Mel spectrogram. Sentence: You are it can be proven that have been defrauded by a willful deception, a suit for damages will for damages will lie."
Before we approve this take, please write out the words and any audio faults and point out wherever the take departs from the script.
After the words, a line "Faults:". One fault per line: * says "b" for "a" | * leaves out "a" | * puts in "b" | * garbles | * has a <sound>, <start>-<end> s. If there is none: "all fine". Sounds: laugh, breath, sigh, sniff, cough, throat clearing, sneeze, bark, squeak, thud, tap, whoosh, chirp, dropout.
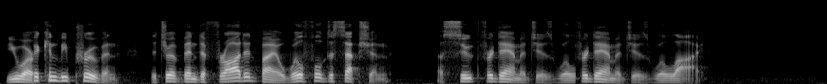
You are it can be proven that have been defrauded by a willful deception, a suit for damages will for damages will lie."
Faults:
all fine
